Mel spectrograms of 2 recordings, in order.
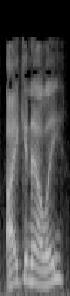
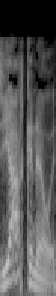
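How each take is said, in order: First: The name starts without a Y sound. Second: The name starts with a Y sound. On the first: This is the pronunciation used in the States. The speaker calls it wrong. "is how I pronounce my name here in the States" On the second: This is the original pronunciation of the name. The speaker calls it right. "Is the correct pronunciation of my last name"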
